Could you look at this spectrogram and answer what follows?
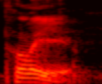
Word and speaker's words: clear: Common error, replacing the diphthong, ear with air or ear.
